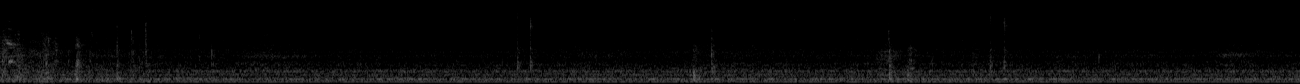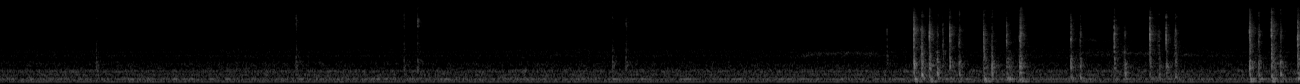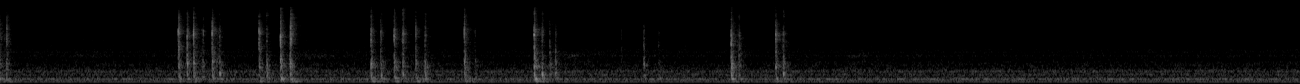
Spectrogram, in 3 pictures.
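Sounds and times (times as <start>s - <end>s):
typing on computer keyboard: 22.1s - 24.8s, 25.5s - 26.2s, 27.8s - 29.0s, 29.7s - 31.6s, 33.3s - 34.0s.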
